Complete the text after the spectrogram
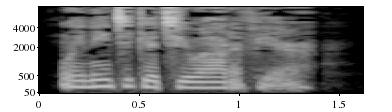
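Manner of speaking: plain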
